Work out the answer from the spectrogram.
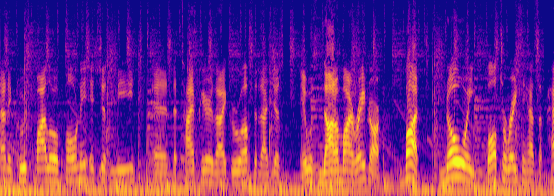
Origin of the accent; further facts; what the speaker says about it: Bay Area, California, United States; I was born in the Bay Area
